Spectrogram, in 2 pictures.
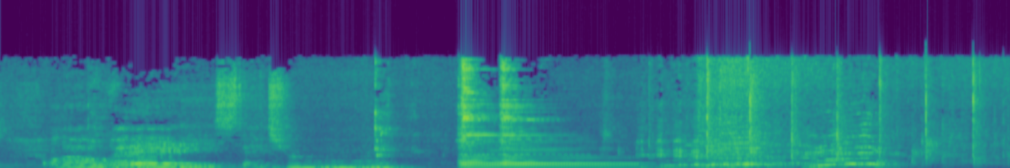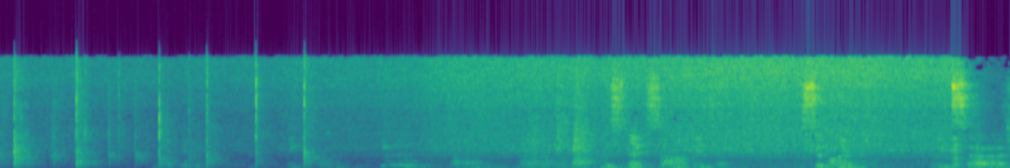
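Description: Singing over a strummed acoustic guitar ends on a chord that rings out about five seconds in. A few more sung phrases follow, then a patter of hand claps with some voices.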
